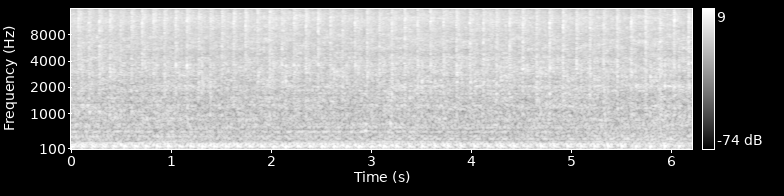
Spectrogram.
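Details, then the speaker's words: 2006 Suzuki Boulevard M109R (VZR1800), 19,641 miles, front-end collision but engine and transmission undamaged, started by the starter solenoid: steady, even V-twin idle with regular low thump and no knocks, rattles or misses; engine sounds healthy. "we're going to start it up let it idle and then put it through all of its gears so you can see it for yourself"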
